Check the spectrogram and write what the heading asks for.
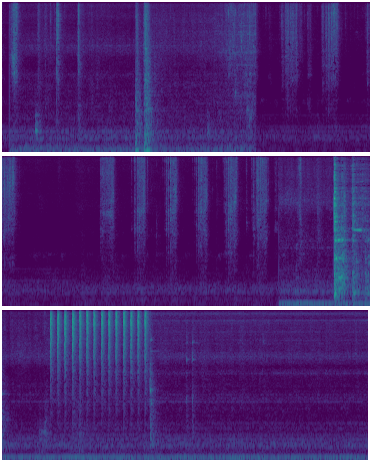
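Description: Steady low hum with a loud knock about three seconds in. Then a knife slicing an onion on a plate, the blade tapping the plate about a dozen times. The hum returns with a clatter and a fast run of ticks, about ten a second for under two seconds.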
